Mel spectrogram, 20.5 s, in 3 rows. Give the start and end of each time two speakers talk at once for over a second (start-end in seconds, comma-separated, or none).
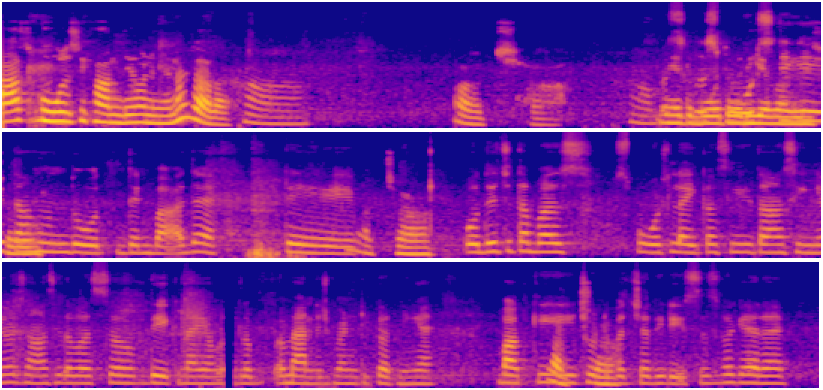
5.5-7.1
